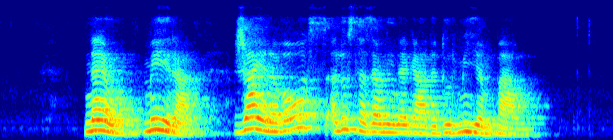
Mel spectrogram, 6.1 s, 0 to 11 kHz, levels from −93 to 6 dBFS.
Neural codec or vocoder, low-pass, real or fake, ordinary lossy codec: none; 7.2 kHz; real; Opus, 24 kbps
